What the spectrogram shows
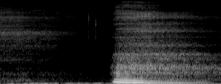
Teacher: Doesn't have to have a lot of sound to it, more breathy, right? Ah. It's just like you can feel it releasing out of the breath. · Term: sigh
